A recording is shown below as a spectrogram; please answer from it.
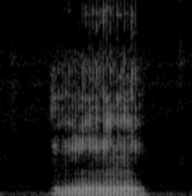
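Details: French Bulldog named Jjajang snoring while napping: a single low, rattling snore lasting about one second, with a rapid pulsing buzz, in an otherwise quiet setting.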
